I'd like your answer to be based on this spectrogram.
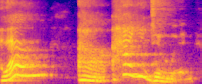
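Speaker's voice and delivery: angelic, sweet, sing-song Southern belle voice. Retelling how someone first greeted them, in an angelic Southern belle voice. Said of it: "most beautiful angelic voice of a Southern belle".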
